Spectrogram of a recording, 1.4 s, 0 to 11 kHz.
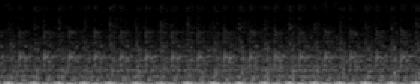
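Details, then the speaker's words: Honda Rancher EFI (TRX420) after O2 sensor replacement for DTC 23, in neutral: even, quick single-cylinder beats at steady idle with no hunting or surging; previously surged and revved erratically, no check engine light. "Oh wow, you can already tell it's running 100% better. So it was surging and revving up and acting crazy before."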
